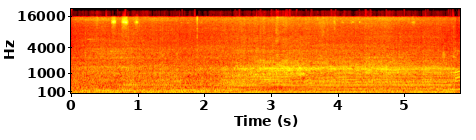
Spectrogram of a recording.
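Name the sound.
passing cars on the road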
